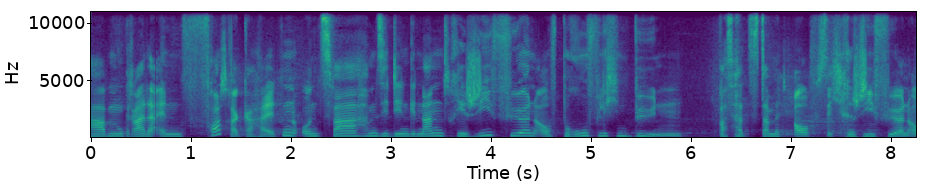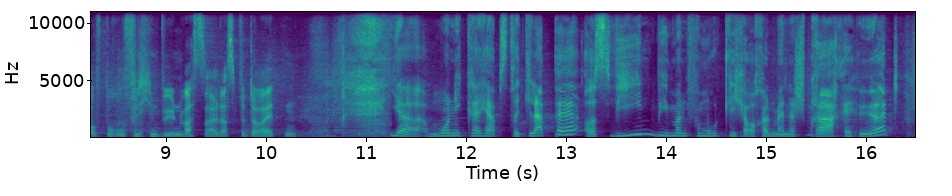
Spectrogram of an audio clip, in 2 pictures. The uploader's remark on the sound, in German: Live vom Spotlight Pflege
